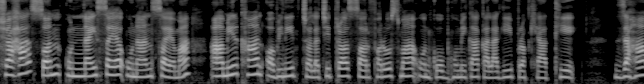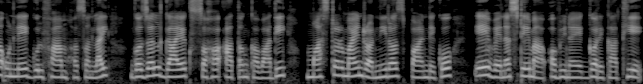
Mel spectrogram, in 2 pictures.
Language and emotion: Nepali, neutral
